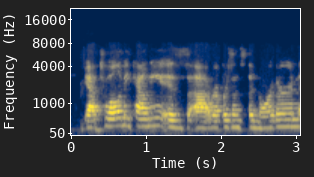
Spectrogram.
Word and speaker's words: Tuolumne: Tuolumne County, like follow me, Tuolumne. Yeah, Tuolumne County is represents the northern entrance.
